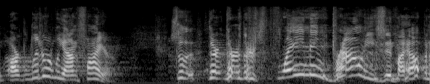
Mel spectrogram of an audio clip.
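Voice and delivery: normal talking voice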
